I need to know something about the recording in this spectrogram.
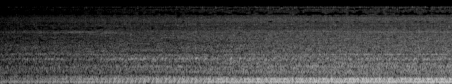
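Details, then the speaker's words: Flood-damaged Buick Riviera with 3800 V6, idling after firing right up: light, steady puffing tick from a small exhaust leak at the rear, maybe a manifold leak; engine otherwise runs great. "it's got a little bit of an exhaust leak at the back here I can hear it so that's that's not a big deal though the engine seems to run great"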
